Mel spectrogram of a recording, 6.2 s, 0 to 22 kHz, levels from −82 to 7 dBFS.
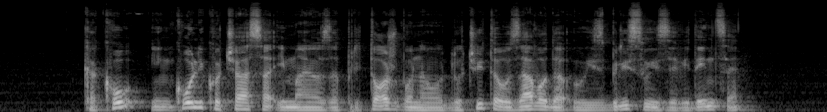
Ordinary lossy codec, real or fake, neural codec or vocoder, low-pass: Opus, 64 kbps; real; none; 19.8 kHz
